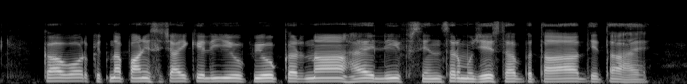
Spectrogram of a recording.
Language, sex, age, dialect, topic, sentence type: Hindi, male, 25-30, Awadhi Bundeli, agriculture, statement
